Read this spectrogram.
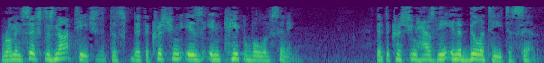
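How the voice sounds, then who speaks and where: Husky preacher, dull lo-fi recording. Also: male voice, a little high. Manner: teaching with illustrations and slow emphatic pauses. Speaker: pastor. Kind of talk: sermon.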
